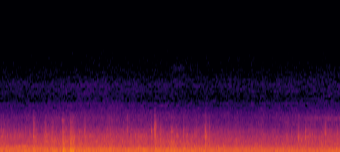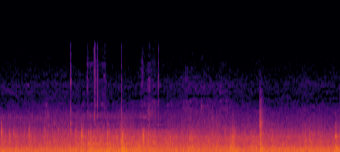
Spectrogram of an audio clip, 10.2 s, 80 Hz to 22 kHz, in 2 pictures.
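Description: Kobelco SK210 hydraulic excavator running under load as it digs soil and swings the bucket over a dump truck. Its engine and hydraulics make a steady noise, with scattered knocks and clatter from the bucket and soil, the loudest about a second in.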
